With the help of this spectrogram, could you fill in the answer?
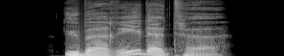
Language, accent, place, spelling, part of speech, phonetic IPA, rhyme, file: German, Germany, Berlin, überredete, adjective / verb, [yːbɐˈʁeːdətə], -eːdətə, De-überredete.ogg
- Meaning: inflection of überreden: 1. first/third-person singular preterite 2. first/third-person singular subjunctive II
